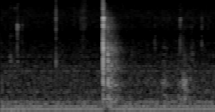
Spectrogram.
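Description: A metal cap snaps onto a pen with a sharp click.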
